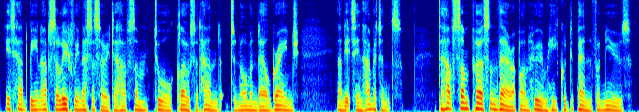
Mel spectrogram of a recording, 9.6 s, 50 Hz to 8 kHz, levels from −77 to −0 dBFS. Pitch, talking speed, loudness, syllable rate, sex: 110 Hz, 190 wpm, -18 LUFS, 6.0 syllables/s, male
